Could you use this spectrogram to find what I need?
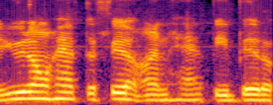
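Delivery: normal talking voice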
